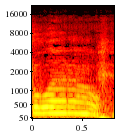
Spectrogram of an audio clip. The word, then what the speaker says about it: Leto: yeah and now did you see James Franco mispronounce Jared let's name and then Jared back it's Leto and then and then Leto goes up and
